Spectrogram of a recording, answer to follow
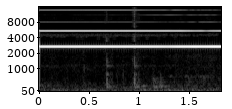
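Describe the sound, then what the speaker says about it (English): A portable notification buzzer sounds a continuous, steady high-pitched alarm tone at close range for the whole clip, with a few faint clicks underneath. "the buzzer which I carry around also started going"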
